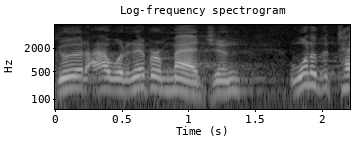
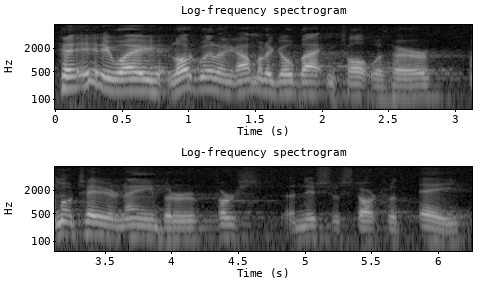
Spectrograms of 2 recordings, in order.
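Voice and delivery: usual speaking voice

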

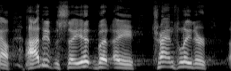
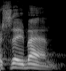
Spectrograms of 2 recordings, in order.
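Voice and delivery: normal talking voice

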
